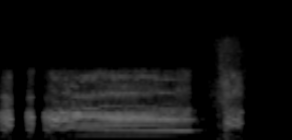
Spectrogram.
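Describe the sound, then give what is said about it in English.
A loud, steady buzzer blast with a bright, brassy tone holds for about a second and a half after two quick short bursts, then a brief voice follows. “I gotta give you the buzzer.”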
